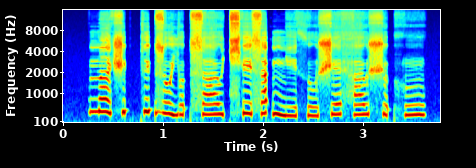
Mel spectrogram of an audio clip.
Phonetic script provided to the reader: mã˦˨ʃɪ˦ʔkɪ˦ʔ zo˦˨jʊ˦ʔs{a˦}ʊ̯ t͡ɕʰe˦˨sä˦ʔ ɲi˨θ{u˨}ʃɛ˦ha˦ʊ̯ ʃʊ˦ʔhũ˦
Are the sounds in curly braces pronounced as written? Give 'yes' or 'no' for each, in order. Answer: yes, yes

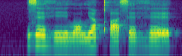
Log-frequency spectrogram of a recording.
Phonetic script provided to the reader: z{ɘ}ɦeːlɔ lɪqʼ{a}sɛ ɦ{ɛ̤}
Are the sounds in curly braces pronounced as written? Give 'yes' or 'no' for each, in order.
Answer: no, yes, no

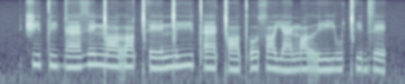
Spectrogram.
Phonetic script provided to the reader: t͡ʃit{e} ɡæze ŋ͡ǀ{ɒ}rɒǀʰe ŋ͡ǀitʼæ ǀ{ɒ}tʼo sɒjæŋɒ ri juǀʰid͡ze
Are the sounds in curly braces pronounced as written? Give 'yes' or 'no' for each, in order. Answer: no, yes, yes

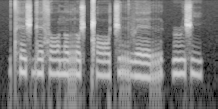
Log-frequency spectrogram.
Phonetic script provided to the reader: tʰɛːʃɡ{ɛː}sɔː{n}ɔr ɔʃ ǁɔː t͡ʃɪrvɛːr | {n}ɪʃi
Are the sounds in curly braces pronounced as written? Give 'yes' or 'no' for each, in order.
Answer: yes, yes, no

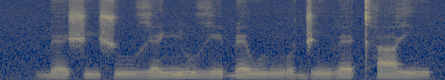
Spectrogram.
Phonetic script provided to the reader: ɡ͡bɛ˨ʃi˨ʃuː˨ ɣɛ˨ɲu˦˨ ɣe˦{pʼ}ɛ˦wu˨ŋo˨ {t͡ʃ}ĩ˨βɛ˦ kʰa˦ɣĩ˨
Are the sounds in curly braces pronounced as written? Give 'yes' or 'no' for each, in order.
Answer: no, no

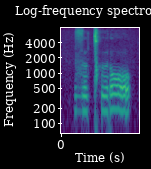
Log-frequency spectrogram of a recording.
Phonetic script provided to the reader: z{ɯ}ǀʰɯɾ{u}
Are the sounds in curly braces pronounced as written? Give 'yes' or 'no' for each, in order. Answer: yes, no

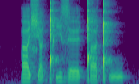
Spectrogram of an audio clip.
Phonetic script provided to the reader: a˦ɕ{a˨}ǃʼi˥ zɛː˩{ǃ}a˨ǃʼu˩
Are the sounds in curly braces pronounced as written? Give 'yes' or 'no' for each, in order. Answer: no, yes

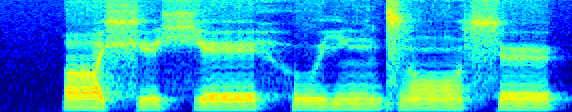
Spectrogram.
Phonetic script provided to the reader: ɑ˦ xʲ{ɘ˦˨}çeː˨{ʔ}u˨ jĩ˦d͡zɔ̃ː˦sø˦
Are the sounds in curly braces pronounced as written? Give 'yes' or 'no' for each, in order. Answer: no, no

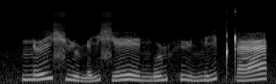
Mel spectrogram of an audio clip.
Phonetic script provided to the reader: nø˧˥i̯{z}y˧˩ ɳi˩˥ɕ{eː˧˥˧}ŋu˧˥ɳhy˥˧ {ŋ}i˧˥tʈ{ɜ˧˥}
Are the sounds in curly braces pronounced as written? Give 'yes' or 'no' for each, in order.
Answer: no, yes, no, no

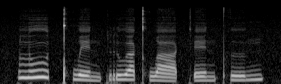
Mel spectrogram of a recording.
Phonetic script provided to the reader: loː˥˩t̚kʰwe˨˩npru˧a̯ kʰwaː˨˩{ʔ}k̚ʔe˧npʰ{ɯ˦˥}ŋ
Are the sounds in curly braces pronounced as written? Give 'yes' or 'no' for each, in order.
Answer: no, yes

